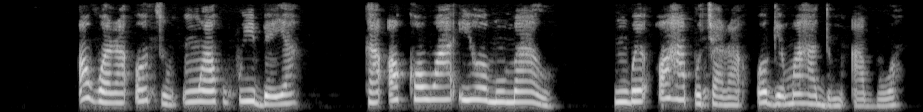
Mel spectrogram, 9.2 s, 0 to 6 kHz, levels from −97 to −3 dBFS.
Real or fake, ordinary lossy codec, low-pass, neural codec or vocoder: real; none; 5.4 kHz; none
